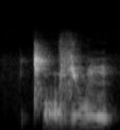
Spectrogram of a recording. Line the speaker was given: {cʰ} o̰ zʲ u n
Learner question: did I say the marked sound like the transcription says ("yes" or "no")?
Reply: yes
